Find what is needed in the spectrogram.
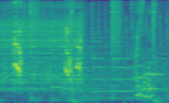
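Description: Light background music with held tones and short falling chirp-like notes, two of them in quick succession.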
